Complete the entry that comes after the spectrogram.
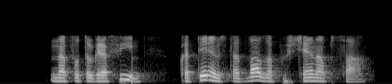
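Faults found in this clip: Skip ahead at 1.32–1.34 s in the speech. Playback jumps forward with no gap. Roughly 0.7 s of audio is missing, and the two sides are butted together. Probable component: jitter buffer. Likely cause: overflow, with queued packets discarded and playout latency cut by about the same amount. Call path audible as band-limited audio, nothing above 4 kHz, fitting G.711 A-law at 64 kbps.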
